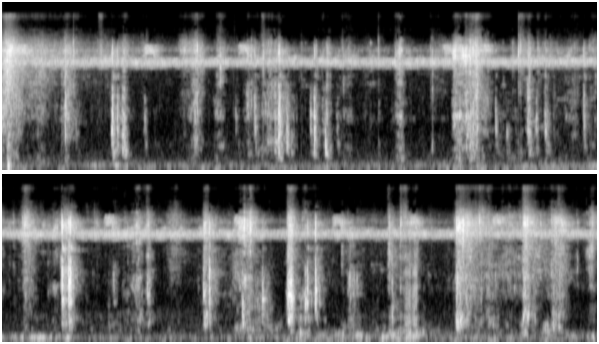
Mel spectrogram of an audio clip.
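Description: Insects droning with a steady high-pitched buzz, crossed by many irregular rustles and snaps of vegetation.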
